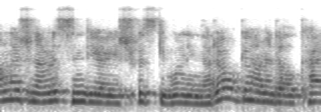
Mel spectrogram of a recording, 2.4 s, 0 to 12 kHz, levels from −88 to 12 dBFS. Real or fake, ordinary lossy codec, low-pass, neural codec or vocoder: fake; Opus, 24 kbps; 7.2 kHz; codec, 16 kHz, 4.8 kbps, FACodec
